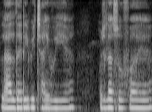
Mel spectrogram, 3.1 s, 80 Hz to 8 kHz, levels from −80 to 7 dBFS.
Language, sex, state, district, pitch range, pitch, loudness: Hindi, female, Bihar, Katihar, 205-215 Hz, 210 Hz, -16 LUFS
